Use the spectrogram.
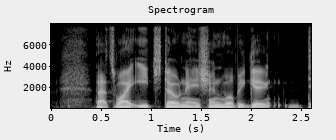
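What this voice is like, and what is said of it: Philadelphia accent slips out. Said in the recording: “my Philly accent came out”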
